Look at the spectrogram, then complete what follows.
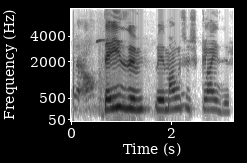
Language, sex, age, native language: Icelandic, male, 9, Icelandic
